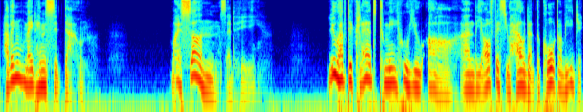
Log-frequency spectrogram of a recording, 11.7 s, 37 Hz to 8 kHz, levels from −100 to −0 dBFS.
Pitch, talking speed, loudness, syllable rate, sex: 130 Hz, 140 wpm, -20 LUFS, 4.1 syllables/s, male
